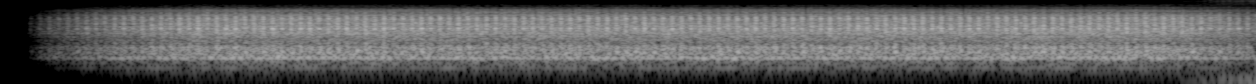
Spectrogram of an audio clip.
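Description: A machine running steadily with a fast, even rattle, like a small engine, fading in over the first second.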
